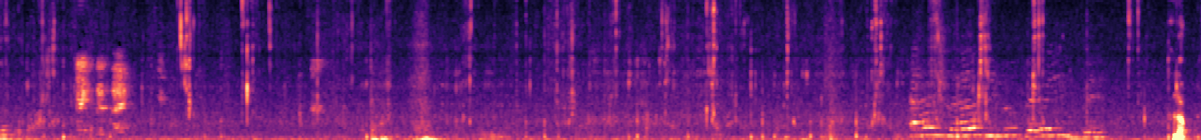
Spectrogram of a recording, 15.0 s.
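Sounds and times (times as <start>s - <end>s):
person chewing: 0.0s - 1.0s, 1.7s - 13.3s, 14.0s - 14.4s
steady low hum: 0.0s - 15.0s
wet mouth clicks: 14.0s - 14.4s.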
